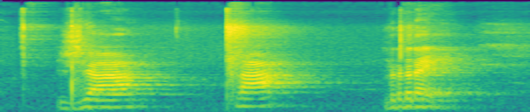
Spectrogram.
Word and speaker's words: jacaré: E aí eu tenho jacaré. Vamos separar a sílaba, vamos separar a palavra em sílaba. Jacaré. Ok, cadê minha sílaba tônica? Jacaré é o ré. Então, a sílaba tônica aí é a última.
